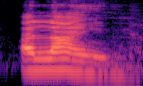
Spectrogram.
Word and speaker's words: align: so here you see we are speaking as a l i n n align as s s i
